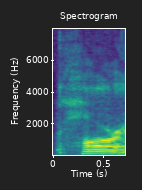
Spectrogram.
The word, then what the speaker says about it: Karen: near the end bloody karen of all things although it's pronounced car and he's still kind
